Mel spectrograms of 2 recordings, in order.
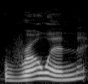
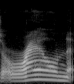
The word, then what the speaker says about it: Rowan: And I found out that Rowan is not the correct pronunciation. It is Rowan County.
